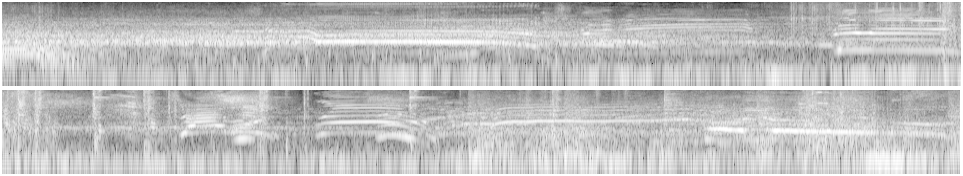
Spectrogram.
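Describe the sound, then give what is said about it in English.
Battle horns blare in long, wavering tones over a roaring crowd of shouting and whooping voices as two Viking armies, one with red shields on a shore and one with yellow shields on a hillside, blow their horns. The din grows more chaotic halfway through, with sharp crashes and overlapping cries. “The two armies blow their horns.”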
